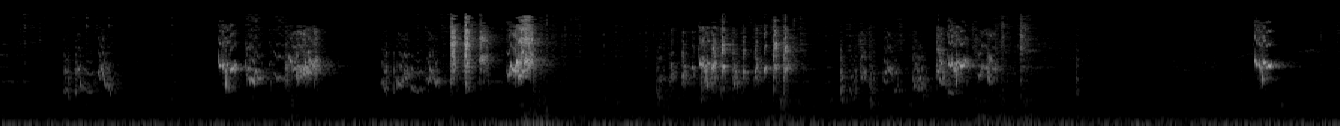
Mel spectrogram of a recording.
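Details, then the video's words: Budgerigar couples indoors give continuous scratchy warbling chatter, rasping squawks and short whistled notes in overlapping bursts, with a brief low thump near the middle. "CUTE BUDGIE COUPLES"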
